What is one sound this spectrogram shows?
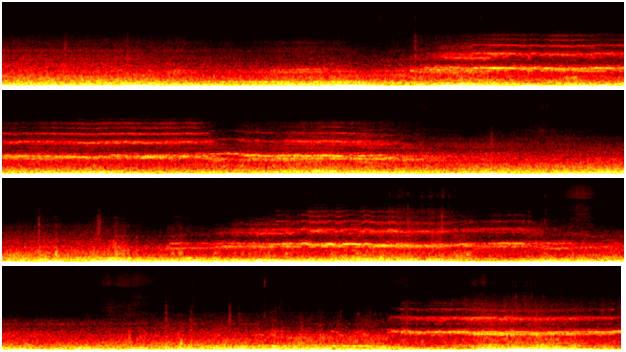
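Wind rumbles loudly against the car.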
